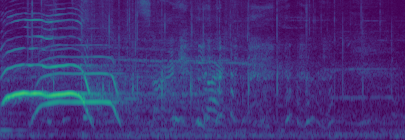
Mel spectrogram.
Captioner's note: audience cheers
